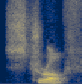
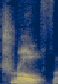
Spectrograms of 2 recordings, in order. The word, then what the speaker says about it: strophe: It's called a strophe. Okay, S-T-R-O-P-H-E. I think that's the way you pronounce it.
